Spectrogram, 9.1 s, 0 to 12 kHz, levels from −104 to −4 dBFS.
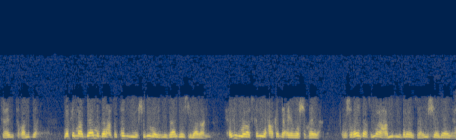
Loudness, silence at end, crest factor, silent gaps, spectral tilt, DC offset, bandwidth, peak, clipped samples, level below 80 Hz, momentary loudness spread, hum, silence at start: -21 LUFS; 0 s; 16 dB; none; -7.5 dB/octave; under 0.1%; 3.8 kHz; -4 dBFS; under 0.1%; -80 dBFS; 8 LU; none; 0.05 s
